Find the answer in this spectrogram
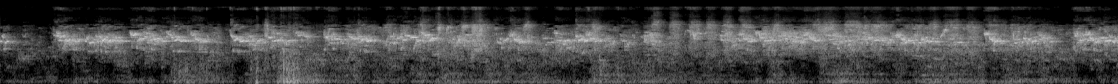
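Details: Rainbow budgies in a colony: a dense, continuous chorus of high chirps, squawks and warbles, with brief dips in loudness and a few soft thuds near the start.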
